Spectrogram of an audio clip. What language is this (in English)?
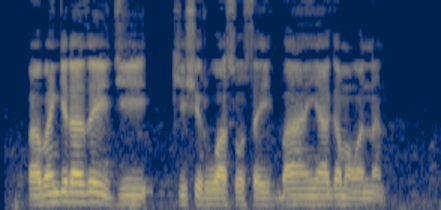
Hausa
